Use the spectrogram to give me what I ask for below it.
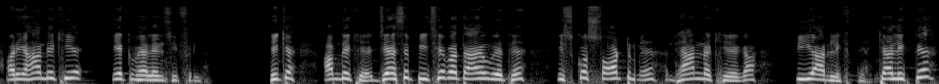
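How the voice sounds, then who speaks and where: A man's voice: extremely high pitch, darkish tone, clear, resonant tone, no echo. A male chemistry teacher giving a classroom lecture, constantly quizzing students, repeating their answers back and teasing them playfully.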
